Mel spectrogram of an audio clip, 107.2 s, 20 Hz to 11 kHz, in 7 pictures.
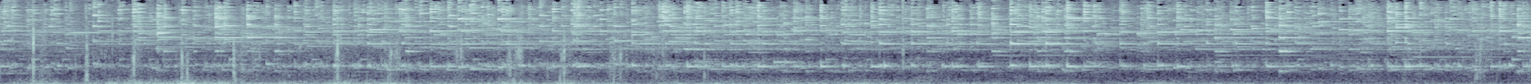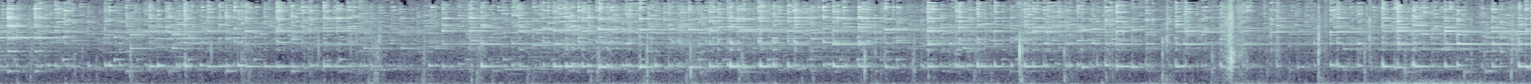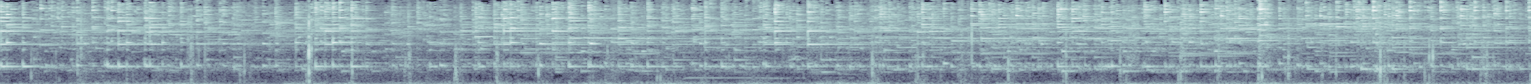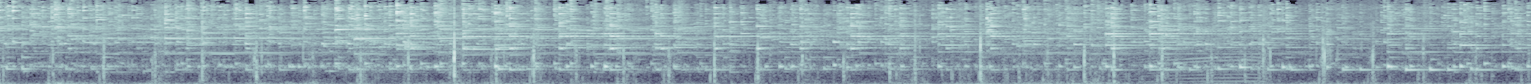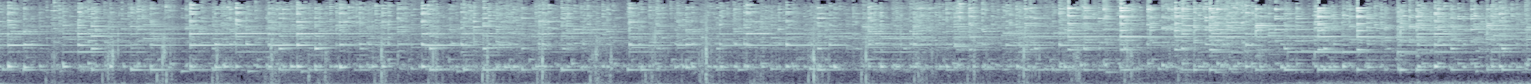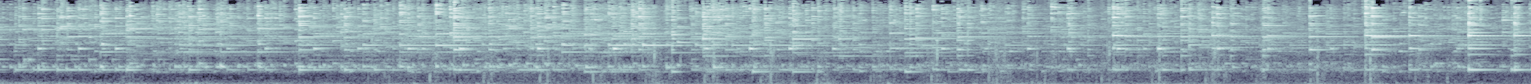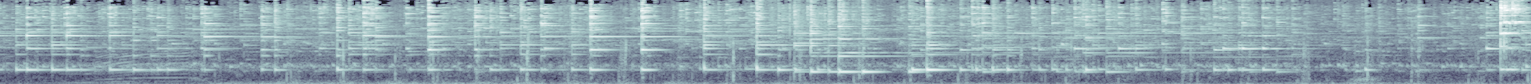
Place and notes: Pizol, Switzerland, Five Lakes Hiking Tour
Hiking in Switzerland, 2300 m altitude, trying to catch the last cable car which should take us back to the valley.... Five Lakes Hiking Route, Pizol, August 2009.
7 August 2009, ~16:00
